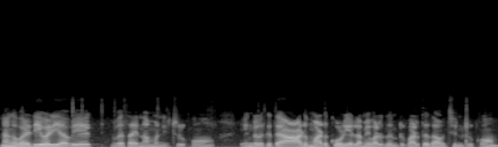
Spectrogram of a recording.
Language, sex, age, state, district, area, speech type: Tamil, female, 30-45, Tamil Nadu, Viluppuram, rural, spontaneous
